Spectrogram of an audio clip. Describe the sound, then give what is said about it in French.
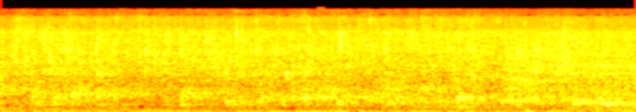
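Hot water running from a tap to fill basins for washing: a steady, loud, hissing rush of flowing water that stays even throughout. “on remplit les vases, on remplit une, là, il y a l'eau chaude. Bon, elle va mettre du temps un petit peu à arriver”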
